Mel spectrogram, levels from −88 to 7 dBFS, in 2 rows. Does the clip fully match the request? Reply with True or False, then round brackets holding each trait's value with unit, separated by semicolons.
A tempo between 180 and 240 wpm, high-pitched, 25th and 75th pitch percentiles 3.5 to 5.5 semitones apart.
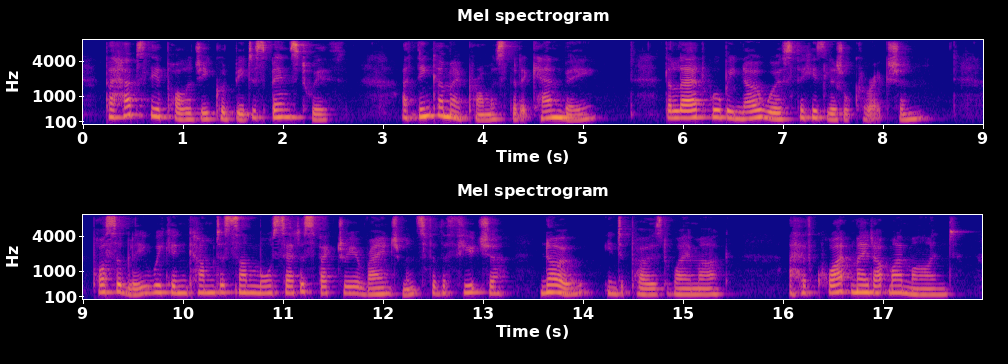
False (165 wpm; 195 Hz; 4.1 semitones)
